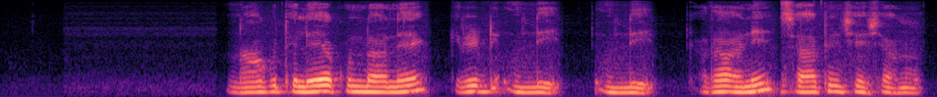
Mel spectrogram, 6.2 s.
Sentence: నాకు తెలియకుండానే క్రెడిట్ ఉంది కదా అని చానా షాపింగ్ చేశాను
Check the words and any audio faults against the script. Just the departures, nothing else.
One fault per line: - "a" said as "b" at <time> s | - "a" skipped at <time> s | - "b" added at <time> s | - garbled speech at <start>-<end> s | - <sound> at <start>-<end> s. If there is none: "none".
- "ఉంది" added at 4.0 s
- "చానా" skipped at 5.1 s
